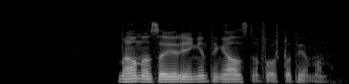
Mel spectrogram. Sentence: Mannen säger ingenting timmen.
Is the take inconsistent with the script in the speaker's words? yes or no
yes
